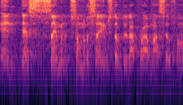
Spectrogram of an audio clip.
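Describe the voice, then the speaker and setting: A man's voice in a room with audible echo and noticeable background noise. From US South, Pine Bluff, Arkansas. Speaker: college football player. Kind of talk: interview. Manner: casual.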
